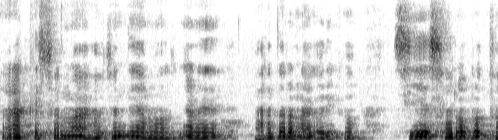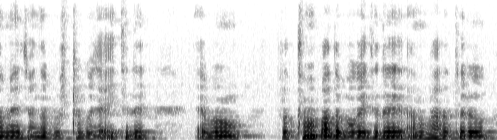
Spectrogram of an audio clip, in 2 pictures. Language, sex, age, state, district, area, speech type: Odia, male, 45-60, Odisha, Mayurbhanj, rural, spontaneous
